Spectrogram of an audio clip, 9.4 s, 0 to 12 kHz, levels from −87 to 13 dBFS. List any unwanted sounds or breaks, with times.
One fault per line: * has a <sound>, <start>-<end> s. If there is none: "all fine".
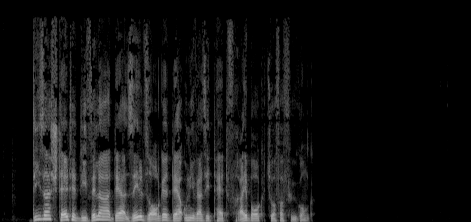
all fine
